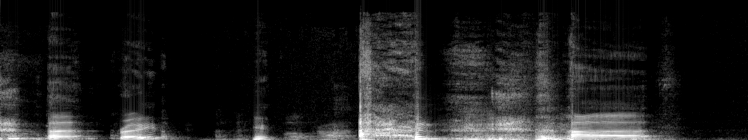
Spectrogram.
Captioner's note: voiceover; laughing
